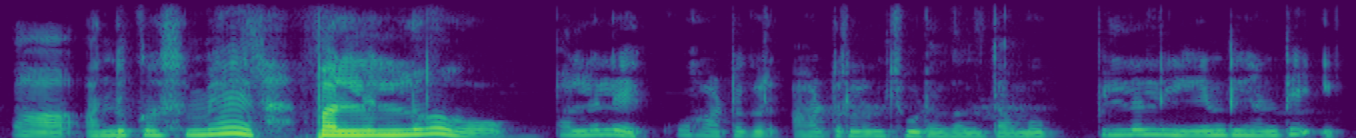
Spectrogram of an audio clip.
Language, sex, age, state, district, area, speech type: Telugu, female, 18-30, Telangana, Hyderabad, urban, spontaneous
